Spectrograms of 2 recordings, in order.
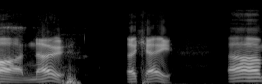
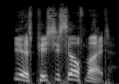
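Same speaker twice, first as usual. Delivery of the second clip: high, louder mocking jibe; jeering tease; 9 semitones higher, 5 dB louder than usual. Guards to their mate who wet himself, jeering. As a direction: rib a mate in a raised pitch.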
